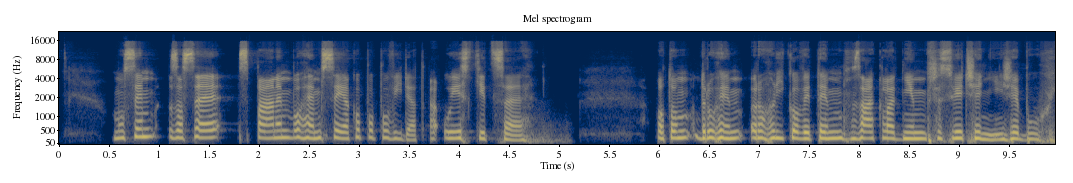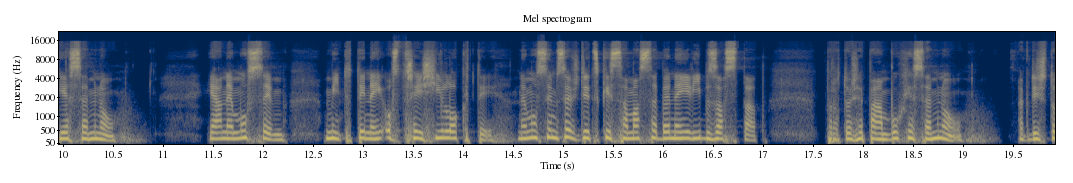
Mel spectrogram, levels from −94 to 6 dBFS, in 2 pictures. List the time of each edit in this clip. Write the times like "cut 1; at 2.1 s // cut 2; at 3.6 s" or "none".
none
